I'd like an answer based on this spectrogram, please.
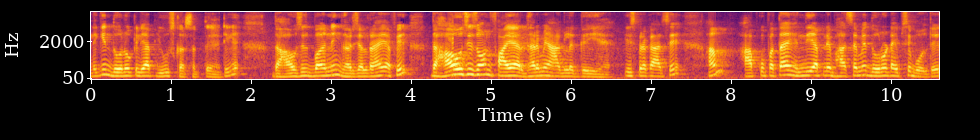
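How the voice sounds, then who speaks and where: Male teacher, spoken English lesson; slow, clear drilled example phrases, brisk explanations in between. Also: a little high, a bit bright. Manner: says example sentences slowly and clearly, explains quickly.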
